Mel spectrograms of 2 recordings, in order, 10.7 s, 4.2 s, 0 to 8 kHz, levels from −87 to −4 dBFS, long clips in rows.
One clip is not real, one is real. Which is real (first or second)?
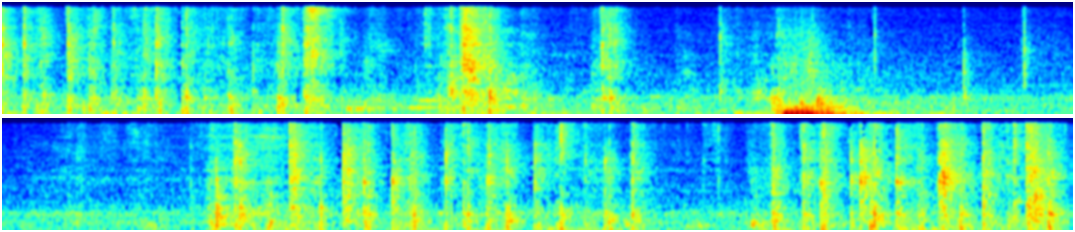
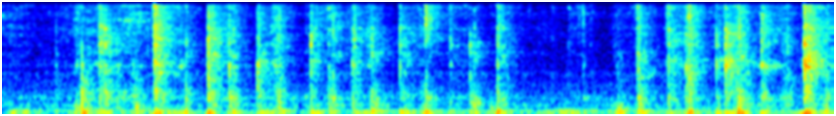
first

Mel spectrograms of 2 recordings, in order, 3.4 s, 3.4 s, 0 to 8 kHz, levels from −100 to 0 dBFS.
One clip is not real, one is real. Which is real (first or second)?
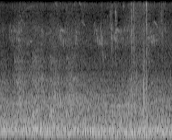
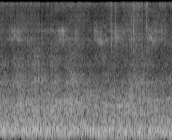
first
